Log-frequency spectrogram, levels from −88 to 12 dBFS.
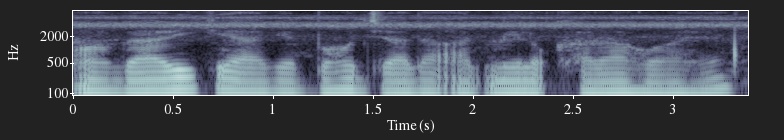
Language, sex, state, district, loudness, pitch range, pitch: Hindi, male, Arunachal Pradesh, Lower Dibang Valley, -18 LUFS, 95-105 Hz, 100 Hz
